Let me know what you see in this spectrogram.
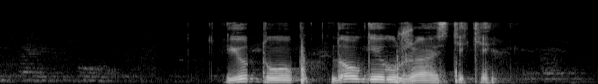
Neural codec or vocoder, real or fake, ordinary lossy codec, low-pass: vocoder, 22.05 kHz, 80 mel bands, WaveNeXt; fake; none; 7.2 kHz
